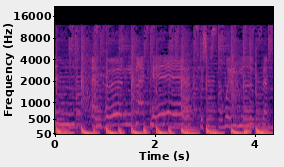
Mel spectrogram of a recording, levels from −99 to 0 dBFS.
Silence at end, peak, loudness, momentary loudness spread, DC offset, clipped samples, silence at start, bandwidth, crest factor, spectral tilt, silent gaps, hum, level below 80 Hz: 0 s; -24 dBFS; -37 LUFS; 2 LU; under 0.1%; under 0.1%; 0 s; 12.5 kHz; 12 dB; -4 dB/octave; none; none; -40 dBFS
